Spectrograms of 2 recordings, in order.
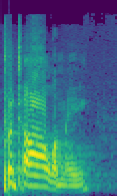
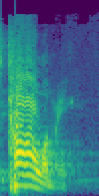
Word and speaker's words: Ptolemy: I know you can't use phonics to pronounce that name. It starts with a P. It's not Ptolemy. It's Ptolemy.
